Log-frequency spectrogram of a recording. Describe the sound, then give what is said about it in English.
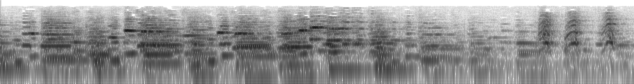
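A dog barks loud and insistent: a rapid, continuous run of barks and yips, ending with three sharp, separate yaps. “Oh, dear, they would have a dog.”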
